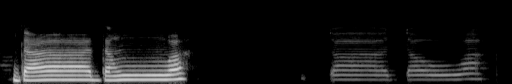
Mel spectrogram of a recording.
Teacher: After the dal, there is an alif. It's an alif madda, okay? So this dal sound needs to be prolonged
